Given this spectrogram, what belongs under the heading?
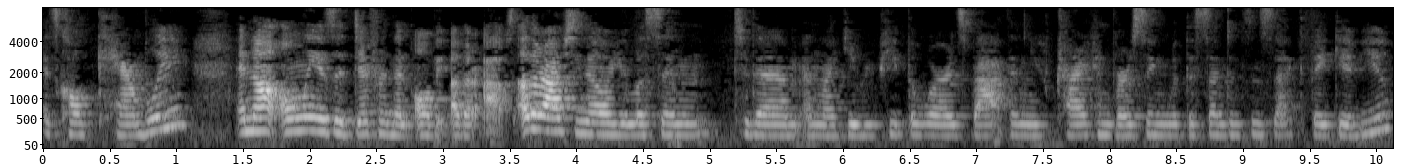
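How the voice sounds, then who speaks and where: Speaking at a fairly quick pace with hardly any pauses, a woman has an American accent. Her medium pitch holds fairly even intonation. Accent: American English, fluent Mandarin. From China, then US from age five. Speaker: bilingual video host. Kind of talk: casual chat. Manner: casual, filler-heavy.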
